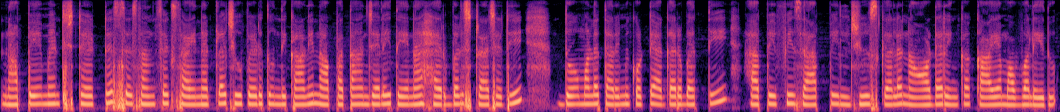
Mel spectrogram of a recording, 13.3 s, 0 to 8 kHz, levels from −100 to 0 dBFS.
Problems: background sounds at intervals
